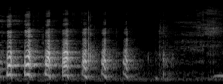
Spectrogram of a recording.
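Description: A woman laughing out loud: a quick run of 'ha' pulses, about seven a second, that dies away after about a second and a half.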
